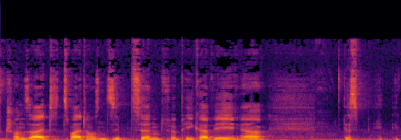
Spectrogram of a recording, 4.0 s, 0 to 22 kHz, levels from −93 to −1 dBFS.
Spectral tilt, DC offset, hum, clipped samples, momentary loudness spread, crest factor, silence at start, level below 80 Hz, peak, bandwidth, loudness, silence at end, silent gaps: -5 dB/octave; under 0.1%; none; under 0.1%; 21 LU; 18 dB; 0 s; -50 dBFS; -8 dBFS; 16 kHz; -26 LUFS; 0 s; none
